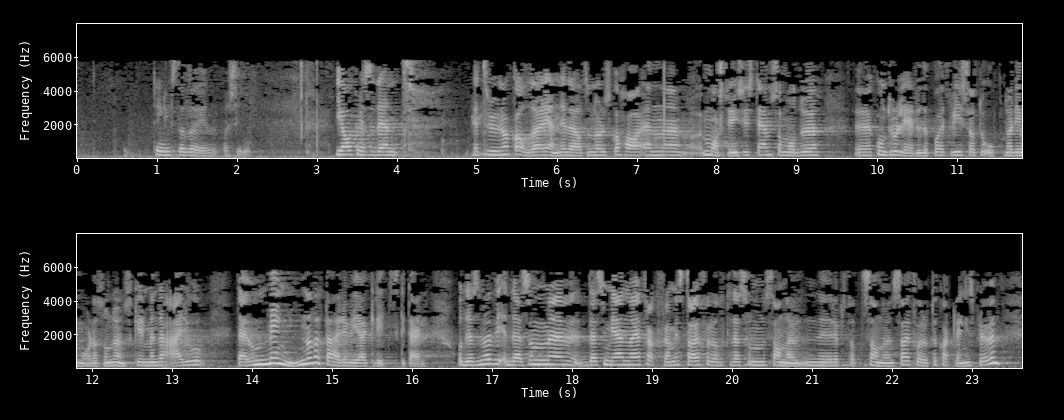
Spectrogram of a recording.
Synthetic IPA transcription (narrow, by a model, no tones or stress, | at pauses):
t̪ʰɪŋəlst̪ɑbœʏənʋɑʂəɡṵː | jɑːpʰɾɛs̬ɪd̪ɛnt̪ | jæɪt̪ʰɾʉːɳɔkːɑlːəæɾeːnɪɪd̪ɛɑt̪nɔɖʉskɑɦɑːɛnmoːlst̪iːɾɪŋsʏst̪eːmsɔmɔd̪ʉ | kʊnt̪ɾʊleːɾəd̪ɛpʰɔɛt̪ʋiːsɑt̪̚d̪ʉɔpnoːɖɪmoːlɑsɔmd̪ʉœnskəɾmɛnd̪ɛ̰ʔæɾjʊ | d̪̥ɛæɾjʊmɛŋd̪ən̩ɑʋd̪ɛt̪ːəhæːɾəʋɪɑkʰɾiːt̪ɪ̥skət̪ʰæɪlɔd̪ɛs̬ɔmæɾd̪ɛsɔmd̪ɛsɔmjæɪnɔɾjæɪt̪ʰɾɑkːfɾɑmːɪst̪ɑːɪfɔɾhɔlt̪ʰɪld̪ɛsɔmsɑnɾɛpɾɛsnɑnt̪n̩sɑnːɑənsɑːɪfɔɾhɔlt̪ʰɪlkʰɑʈːlɛɡnɪŋspʰɾøːʋən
